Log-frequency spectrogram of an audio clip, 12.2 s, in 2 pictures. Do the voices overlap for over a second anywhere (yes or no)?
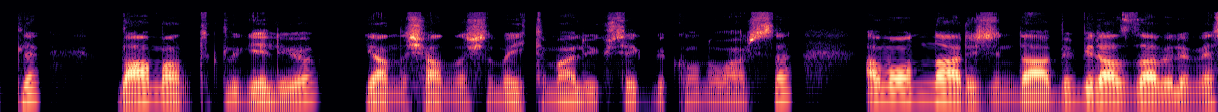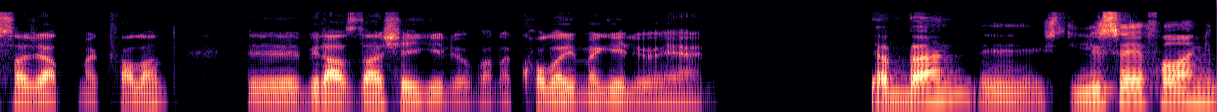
no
